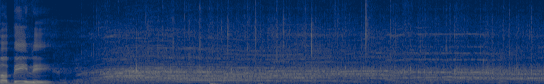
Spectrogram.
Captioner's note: all applauding and cheering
